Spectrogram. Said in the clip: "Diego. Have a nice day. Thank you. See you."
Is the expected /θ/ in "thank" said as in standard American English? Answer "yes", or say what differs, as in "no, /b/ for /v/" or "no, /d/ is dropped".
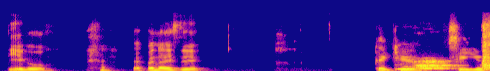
no, /t/ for /θ/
